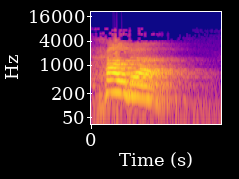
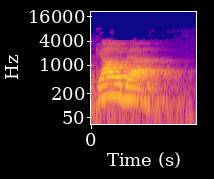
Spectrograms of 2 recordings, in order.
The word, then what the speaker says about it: Gouda: The Dutchman would pronounce it Gouda. Someone who is not Dutch will invariably pronounce it Gouda.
